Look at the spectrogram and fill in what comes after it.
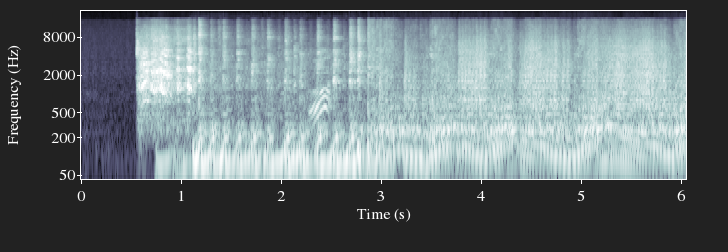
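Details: Engine after starter clutch repair: fires at once and settles into an even idle with a few clean throttle blips. Normal start and rev.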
